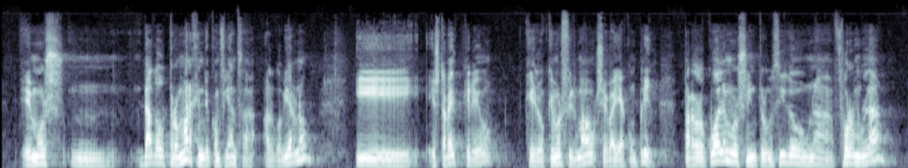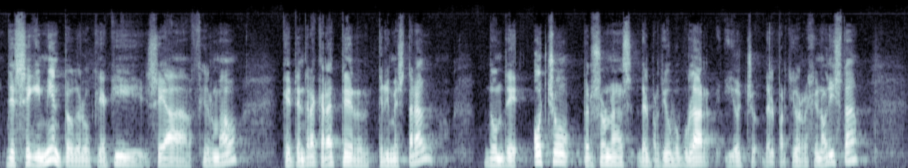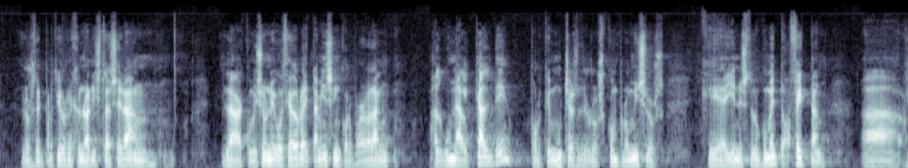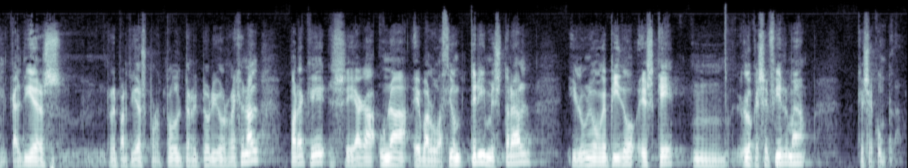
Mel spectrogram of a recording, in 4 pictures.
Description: En una comparecencia ante los medios de comunicación tras la firma del documento, Revilla ha reconocido que este apoyo "no ha sido fácil" por el "precedente de incumplimiento" de muchos de los acuerdos comprometidos el año pasado, aunque el PRC ha apostado por conceder "un margen de comprensión" al Gobierno por la dificultad que conlleva la puesta en marcha de los proyectos en el primer año de la legislatura.
Ver declaraciones de Miguel Ángel Revilla, secretario general del Partido Regionalista de Cantabria.
Audio Miguel Ángel Revilla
